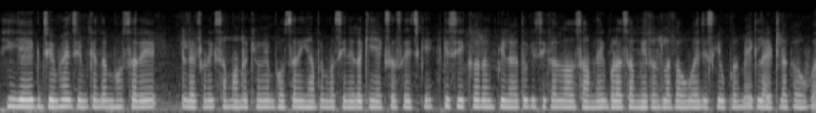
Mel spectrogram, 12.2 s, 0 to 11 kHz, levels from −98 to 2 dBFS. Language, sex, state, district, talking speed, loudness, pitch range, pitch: Hindi, female, Chhattisgarh, Rajnandgaon, 245 wpm, -30 LUFS, 185-195 Hz, 190 Hz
